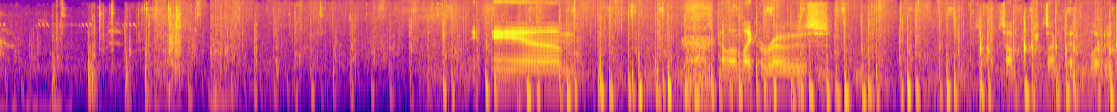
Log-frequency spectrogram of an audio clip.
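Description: A horse's hooves clop on a dirt road at a steady trot.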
